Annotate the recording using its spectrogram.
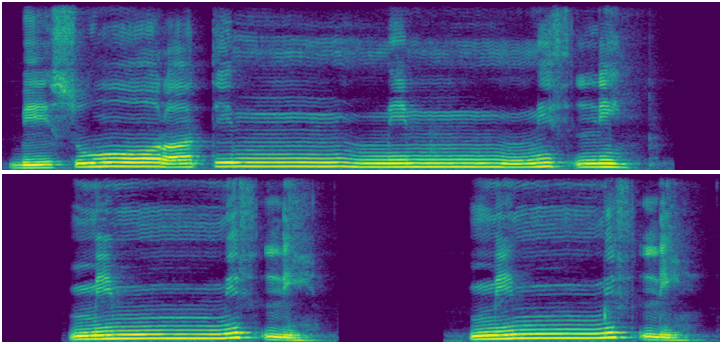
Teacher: Nun mati masuk kepada bunyi mim. Itu namanya idgham kamil, masuk secara sempurna. Nun masuk kepada mim.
